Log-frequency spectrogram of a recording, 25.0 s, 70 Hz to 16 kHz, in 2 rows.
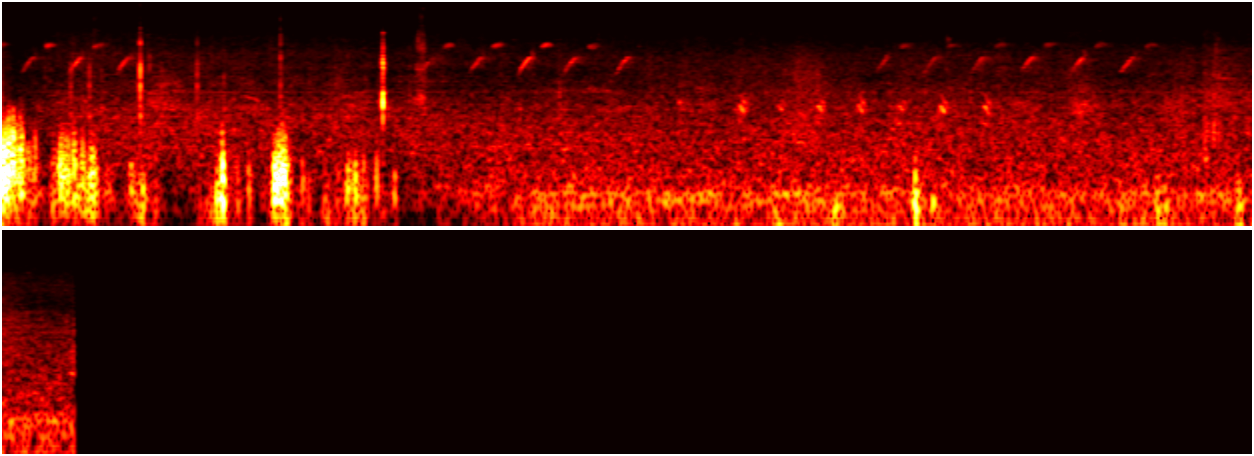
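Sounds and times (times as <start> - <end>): outdoor background noise: 0.0 - 13.2
wild birds chirping: 0.0 - 13.2.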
